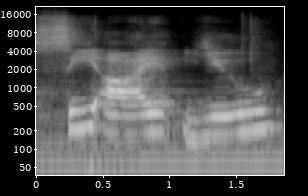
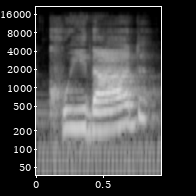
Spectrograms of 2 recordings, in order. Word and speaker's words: ciudad: It's spelled C-I-U-D-A-D, ciudad, right? And you pronounce every letter, right? So it's ciudad, right? That's pretty much how that goes. Whereas in English, that could potentially be like cuidad, cuidad.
